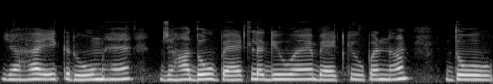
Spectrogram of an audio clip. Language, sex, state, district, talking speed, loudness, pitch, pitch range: Hindi, female, Chhattisgarh, Raipur, 180 wpm, -15 LUFS, 230 Hz, 220-235 Hz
